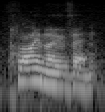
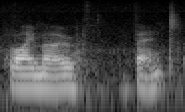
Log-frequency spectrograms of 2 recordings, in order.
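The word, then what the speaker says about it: Plymovent: it yeah Prime event it took me a while to actually pronounce that I was like Plymouth Plymouth event Plymouth then is pl-y-m-o-v-e-n-t Plymouth vent um there's all kinds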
